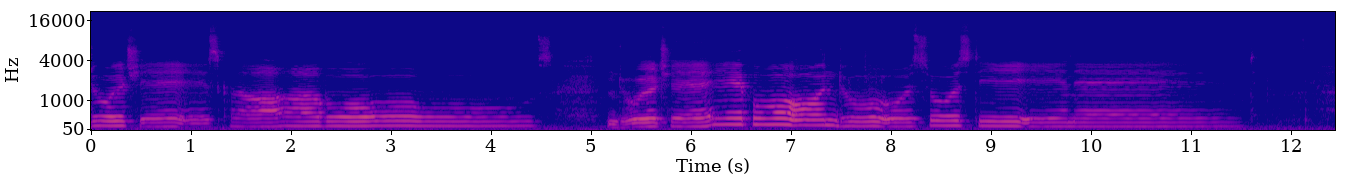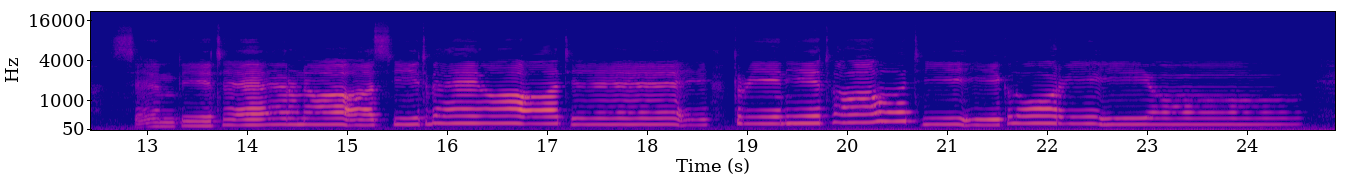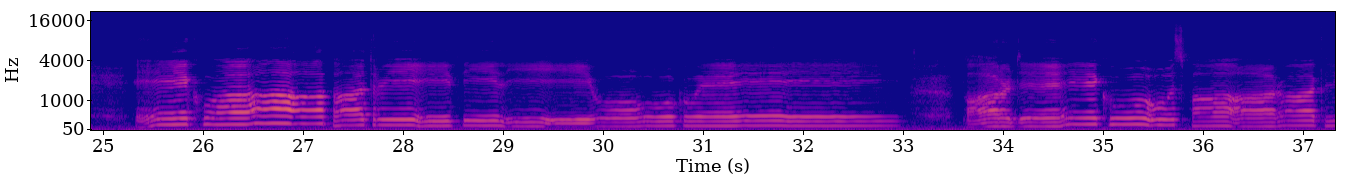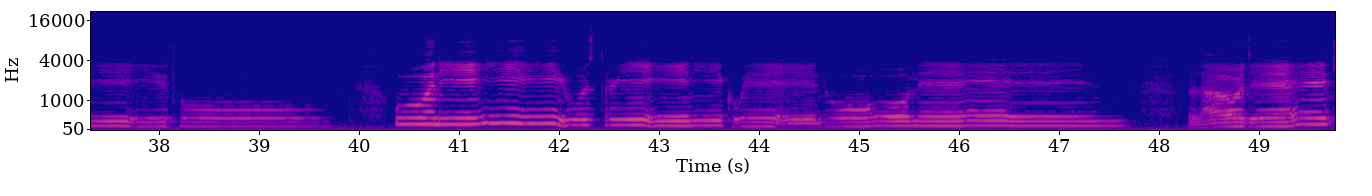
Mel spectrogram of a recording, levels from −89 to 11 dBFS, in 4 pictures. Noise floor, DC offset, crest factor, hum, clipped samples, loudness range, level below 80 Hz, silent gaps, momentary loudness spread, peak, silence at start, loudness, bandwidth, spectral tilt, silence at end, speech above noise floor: -72 dBFS; under 0.1%; 24 dB; none; under 0.1%; 12 LU; -70 dBFS; none; 16 LU; -20 dBFS; 0 s; -44 LUFS; 15.5 kHz; -6 dB/octave; 0 s; 29 dB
